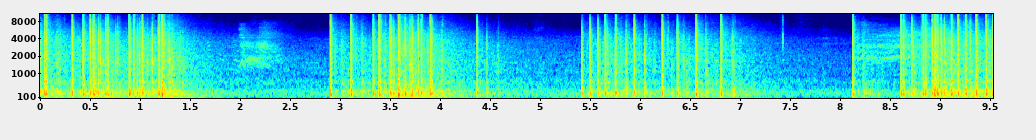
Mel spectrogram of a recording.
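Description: Aerial firework shells bursting in four volleys of rapid bangs and crackling, each volley lasting a second or so and coming about every three seconds.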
